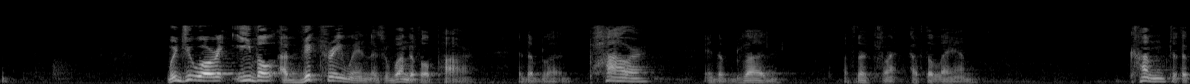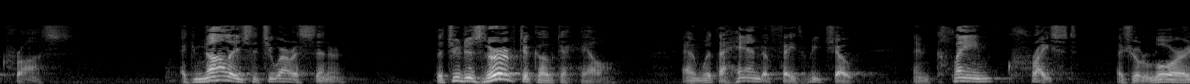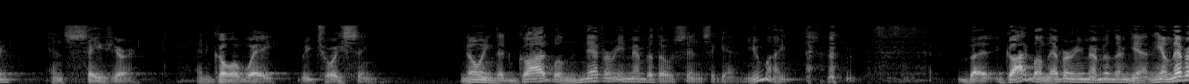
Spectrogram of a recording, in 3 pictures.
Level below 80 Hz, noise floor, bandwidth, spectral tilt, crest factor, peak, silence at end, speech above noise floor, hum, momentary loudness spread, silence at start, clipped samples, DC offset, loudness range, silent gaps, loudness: -60 dBFS; -65 dBFS; 6.6 kHz; -5.5 dB/octave; 28 dB; -2 dBFS; 0 s; 38 dB; none; 19 LU; 1.7 s; under 0.1%; under 0.1%; 13 LU; none; -27 LUFS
